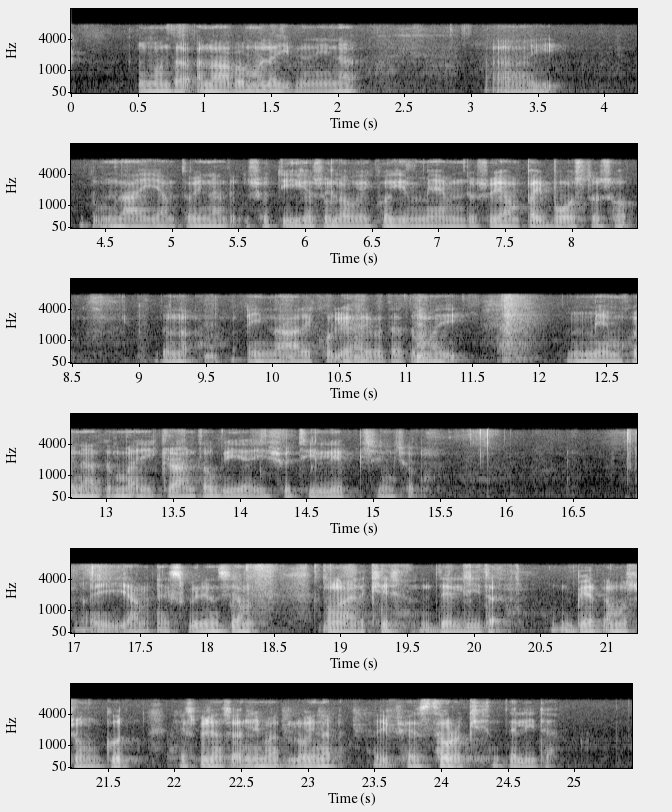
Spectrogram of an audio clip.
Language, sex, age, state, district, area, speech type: Manipuri, male, 45-60, Manipur, Tengnoupal, rural, spontaneous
